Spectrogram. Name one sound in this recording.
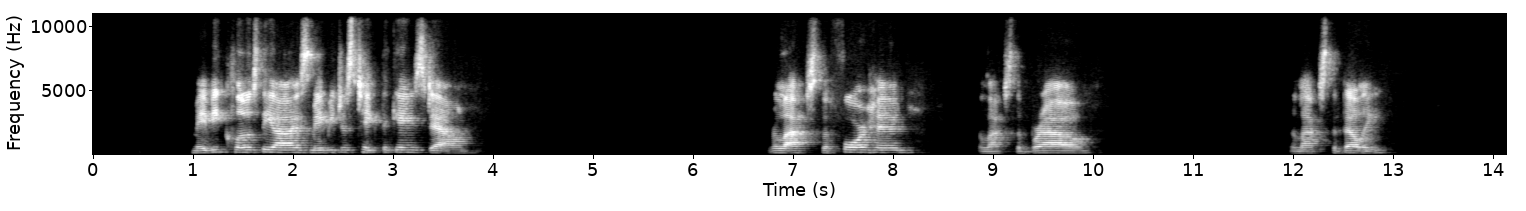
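A woman speaks calmly and slowly through a microphone, with long pauses.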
